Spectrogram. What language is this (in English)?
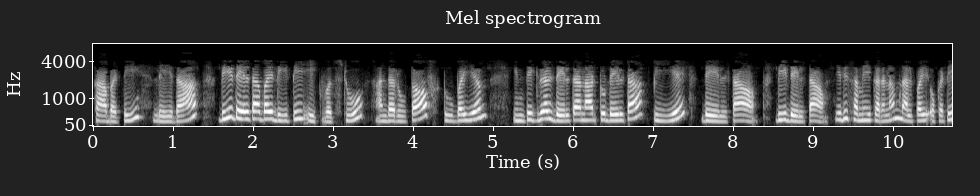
Telugu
